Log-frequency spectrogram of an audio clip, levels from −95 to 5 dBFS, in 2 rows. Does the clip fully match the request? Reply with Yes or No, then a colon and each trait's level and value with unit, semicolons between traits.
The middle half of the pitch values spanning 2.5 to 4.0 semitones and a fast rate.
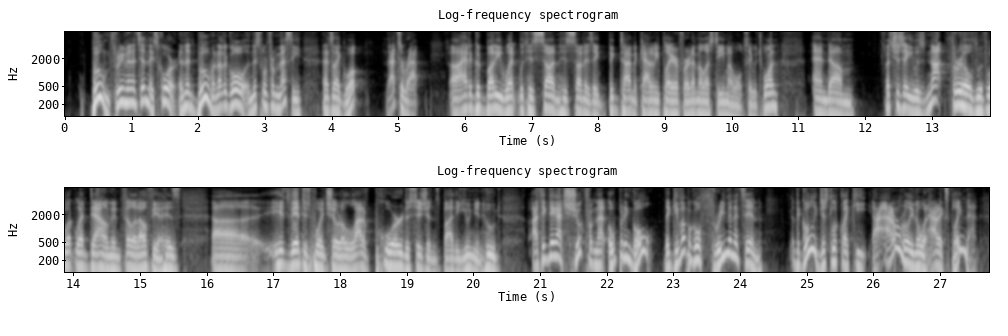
No: average, 4.8 semitones; fast, 240 wpm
